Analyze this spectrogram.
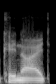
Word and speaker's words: Knight: the first of all his his IDE is pronounced as kight is not night yeah okay uh so my question is uh for K night and uh my question is you know it's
